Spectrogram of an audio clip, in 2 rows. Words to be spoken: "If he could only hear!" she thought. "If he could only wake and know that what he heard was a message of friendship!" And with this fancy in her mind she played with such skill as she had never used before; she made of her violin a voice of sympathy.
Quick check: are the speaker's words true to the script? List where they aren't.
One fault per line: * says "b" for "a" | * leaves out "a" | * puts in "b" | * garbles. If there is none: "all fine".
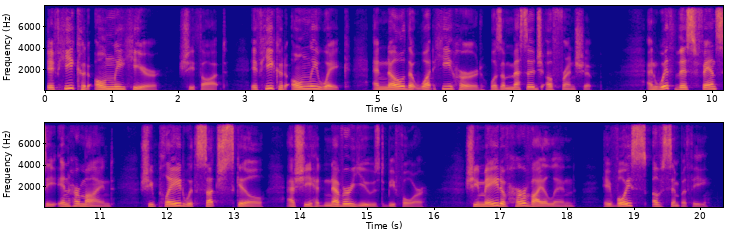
all fine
